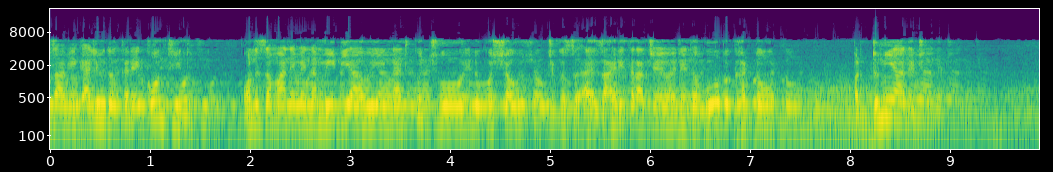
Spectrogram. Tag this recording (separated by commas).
man speaking, Speech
